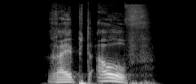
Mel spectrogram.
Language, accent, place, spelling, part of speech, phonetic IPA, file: German, Germany, Berlin, reibt auf, verb, [ˌʁaɪ̯pt ˈaʊ̯f], De-reibt auf.ogg
- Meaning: inflection of aufreiben: 1. third-person singular present 2. second-person plural present 3. plural imperative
